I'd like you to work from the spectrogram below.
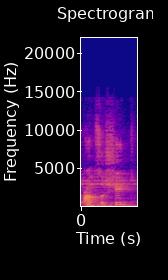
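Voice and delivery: ordinary delivery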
